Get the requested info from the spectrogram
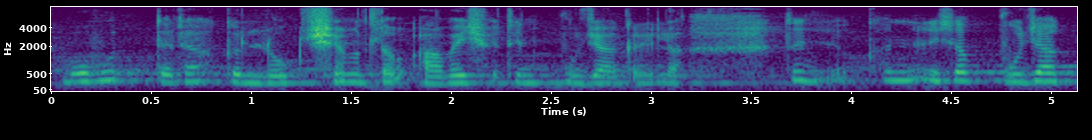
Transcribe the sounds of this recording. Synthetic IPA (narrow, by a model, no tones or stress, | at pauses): bɐɦut̪ːɐɾəɦkɐloːkt͡ʃʰemɐt̪ləbaːʋeːʃət̪ʰinpuːd͡ʒakəɾḭla | t̪əkʰɐnisɐbpuːd͡ʒa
